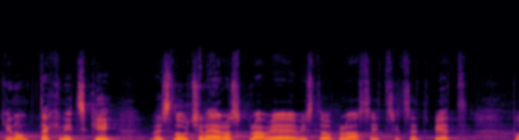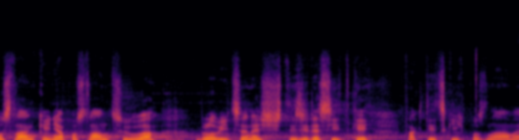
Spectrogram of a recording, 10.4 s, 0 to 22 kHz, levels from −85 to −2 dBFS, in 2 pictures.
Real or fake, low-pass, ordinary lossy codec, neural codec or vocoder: real; 14.4 kHz; AAC, 96 kbps; none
